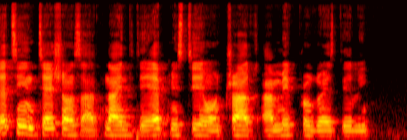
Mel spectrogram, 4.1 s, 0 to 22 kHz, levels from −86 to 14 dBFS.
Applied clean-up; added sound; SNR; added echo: none; none; none; none.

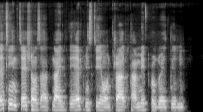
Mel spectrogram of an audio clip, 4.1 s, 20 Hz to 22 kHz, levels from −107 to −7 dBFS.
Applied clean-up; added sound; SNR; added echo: neural mask model Resemble Enhance denoiser.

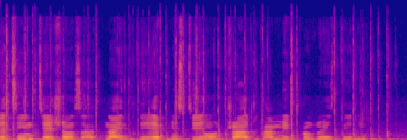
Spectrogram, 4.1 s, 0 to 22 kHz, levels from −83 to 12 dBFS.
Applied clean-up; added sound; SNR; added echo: none; Typing; 11 dB; none.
